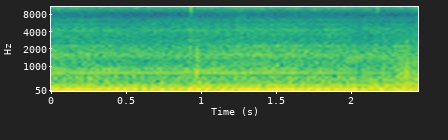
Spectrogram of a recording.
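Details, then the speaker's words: 2005 Pontiac Aztek AWD in gear, AWD disengaged, listened to at the rear gearbox, which has fluid: heavy steady low rumble with an uneven thump as the driveline turns; owner suspects the rear gearbox is blowing out, unconfirmed. "Um, then I come back here and listen to this thumping. I think this rear gearbox is [ __ ]"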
